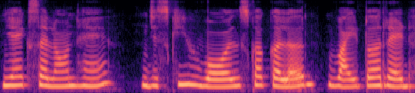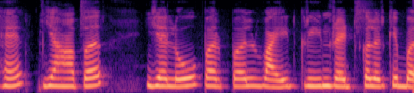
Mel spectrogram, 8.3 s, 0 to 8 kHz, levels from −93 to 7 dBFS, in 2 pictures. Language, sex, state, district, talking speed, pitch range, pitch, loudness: Hindi, female, Uttar Pradesh, Budaun, 165 wpm, 235-260 Hz, 245 Hz, -17 LUFS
